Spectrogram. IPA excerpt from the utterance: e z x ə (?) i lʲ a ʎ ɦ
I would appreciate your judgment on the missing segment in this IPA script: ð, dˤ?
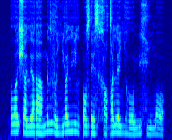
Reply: dˤ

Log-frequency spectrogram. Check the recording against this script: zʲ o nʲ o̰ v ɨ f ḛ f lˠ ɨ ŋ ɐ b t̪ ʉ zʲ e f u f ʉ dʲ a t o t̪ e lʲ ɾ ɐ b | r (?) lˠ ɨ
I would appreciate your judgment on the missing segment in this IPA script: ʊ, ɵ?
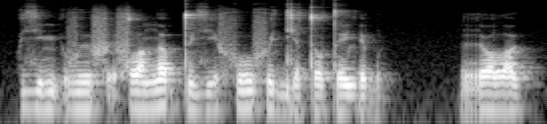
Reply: ɵ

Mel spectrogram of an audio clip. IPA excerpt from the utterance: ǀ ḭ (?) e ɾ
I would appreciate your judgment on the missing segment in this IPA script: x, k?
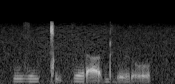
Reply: k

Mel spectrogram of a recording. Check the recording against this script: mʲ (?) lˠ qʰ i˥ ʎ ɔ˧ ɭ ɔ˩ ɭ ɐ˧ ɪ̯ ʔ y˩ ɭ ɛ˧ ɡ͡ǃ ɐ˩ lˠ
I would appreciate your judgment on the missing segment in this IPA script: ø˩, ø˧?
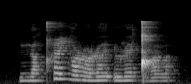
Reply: ø˩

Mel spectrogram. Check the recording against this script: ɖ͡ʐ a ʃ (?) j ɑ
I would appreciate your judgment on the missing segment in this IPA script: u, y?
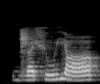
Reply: u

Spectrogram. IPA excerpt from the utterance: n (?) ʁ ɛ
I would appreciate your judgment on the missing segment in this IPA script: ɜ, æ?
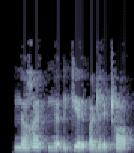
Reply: ɜ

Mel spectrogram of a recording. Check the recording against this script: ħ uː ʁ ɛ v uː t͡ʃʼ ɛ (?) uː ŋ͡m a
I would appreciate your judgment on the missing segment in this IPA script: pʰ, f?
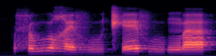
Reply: f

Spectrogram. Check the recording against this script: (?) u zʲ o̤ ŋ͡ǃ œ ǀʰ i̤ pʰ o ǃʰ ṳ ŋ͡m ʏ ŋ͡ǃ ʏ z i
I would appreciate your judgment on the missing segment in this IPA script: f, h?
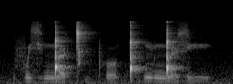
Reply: f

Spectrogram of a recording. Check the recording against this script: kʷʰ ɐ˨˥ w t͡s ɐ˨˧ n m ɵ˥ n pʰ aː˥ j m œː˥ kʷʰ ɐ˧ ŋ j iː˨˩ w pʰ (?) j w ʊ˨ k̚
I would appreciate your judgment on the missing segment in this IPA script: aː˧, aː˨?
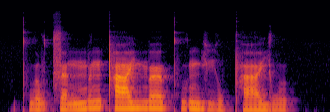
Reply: aː˨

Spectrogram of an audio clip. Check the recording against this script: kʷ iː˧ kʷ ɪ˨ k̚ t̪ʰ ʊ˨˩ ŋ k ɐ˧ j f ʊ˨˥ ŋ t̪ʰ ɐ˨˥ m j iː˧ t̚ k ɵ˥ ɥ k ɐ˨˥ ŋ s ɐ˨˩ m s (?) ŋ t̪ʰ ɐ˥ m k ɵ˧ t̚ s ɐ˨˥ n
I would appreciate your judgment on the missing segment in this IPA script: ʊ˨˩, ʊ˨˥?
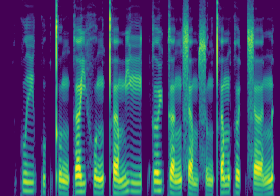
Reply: ʊ˨˩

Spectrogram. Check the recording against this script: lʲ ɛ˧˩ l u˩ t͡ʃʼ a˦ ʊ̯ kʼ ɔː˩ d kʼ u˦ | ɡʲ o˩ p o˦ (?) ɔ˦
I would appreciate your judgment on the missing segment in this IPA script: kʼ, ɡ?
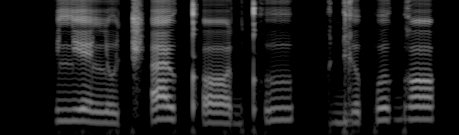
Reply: ɡ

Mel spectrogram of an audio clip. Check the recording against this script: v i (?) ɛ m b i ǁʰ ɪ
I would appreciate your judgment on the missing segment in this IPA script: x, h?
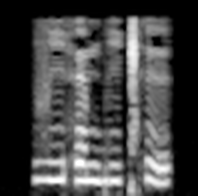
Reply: h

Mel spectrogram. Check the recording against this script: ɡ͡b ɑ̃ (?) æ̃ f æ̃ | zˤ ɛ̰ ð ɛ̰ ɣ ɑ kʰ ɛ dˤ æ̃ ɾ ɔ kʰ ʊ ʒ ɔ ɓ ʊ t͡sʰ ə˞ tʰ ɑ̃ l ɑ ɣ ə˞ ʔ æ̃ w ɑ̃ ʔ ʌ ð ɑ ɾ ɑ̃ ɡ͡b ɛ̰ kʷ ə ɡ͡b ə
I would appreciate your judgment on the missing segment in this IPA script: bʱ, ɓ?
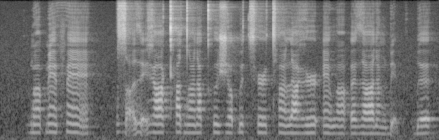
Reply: ɓ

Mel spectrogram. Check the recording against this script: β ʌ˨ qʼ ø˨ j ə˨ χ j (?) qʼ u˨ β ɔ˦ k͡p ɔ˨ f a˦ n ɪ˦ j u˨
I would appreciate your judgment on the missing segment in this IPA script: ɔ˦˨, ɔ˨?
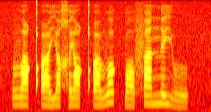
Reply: ɔ˨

